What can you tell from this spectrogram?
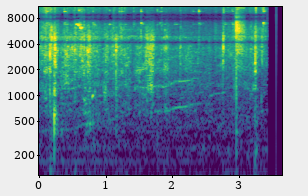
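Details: Six-week-old puppies heading outside for a walk give faint, thin whimpers that rise and fall, scattered over soft pattering footsteps and indoor shuffling.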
